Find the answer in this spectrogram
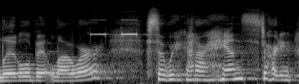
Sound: timer beeps

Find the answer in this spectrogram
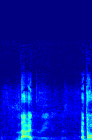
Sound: crowd

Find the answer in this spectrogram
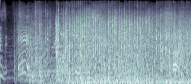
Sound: plane rumbling

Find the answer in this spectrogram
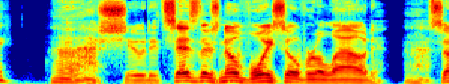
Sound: sighs

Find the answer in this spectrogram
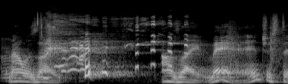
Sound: laughing

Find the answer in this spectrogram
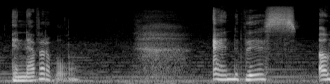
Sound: excited Breath

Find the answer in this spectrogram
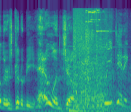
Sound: bangs; cash register rings

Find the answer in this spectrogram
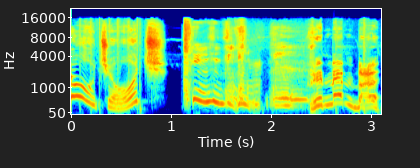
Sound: George snorts; giggles

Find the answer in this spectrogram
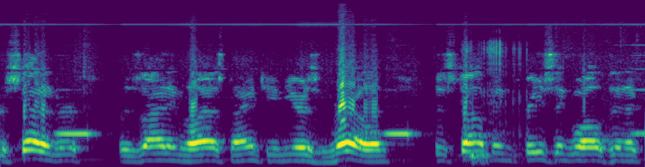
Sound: beeping

